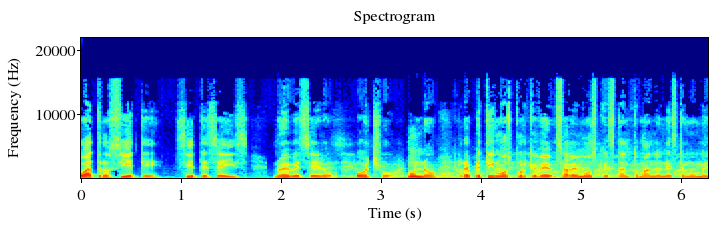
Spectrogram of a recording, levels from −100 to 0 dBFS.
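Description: At 1.03 s, a short stretch of about 40 ms is a lost packet rebuilt from error correction. The sound fits two packets that never arrived. The packets that followed carried low-bitrate copies of them, and the decoder played those copies. There is no gap. Those 40 ms sound rougher and grainier than the surrounding speech.

From 1.94 s to the end of the clip, a feedback echo between two devices runs under the speech. A second device in the same room plays back this call. Its microphone then sends that sound round again. Neither echo canceller removes the other device's playback. Each phrase returns roughly a third of a second later, thinner and more ringing. At its loudest the echo sits about 19 dB below the speech.

At 3.21 s there is a short concealed packet loss. About 40 ms of audio missed the decoder. The receiver filled 38 ms by stretching the sound that came before and then blended back into the real audio. 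It comes across as a brief smear.

That smear runs straight into a second lost packet rebuilt from error correction, from 3.25 to 3.31 s. Again the sound points to two lost packets. Another 40 ms is played from the coarse backup copy, so the roughness returns for a moment.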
